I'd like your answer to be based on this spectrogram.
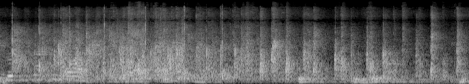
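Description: An audience claps at a Trinamool Congress refugee cell meeting in West Bengal, producing a dense, sustained patter of hands that rises and then thins into scattered claps, with some voices underneath.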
